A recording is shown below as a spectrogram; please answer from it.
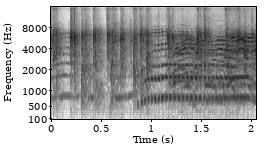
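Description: Several people clapping quickly and unevenly. About a second in, a high voice breaks into one long held cry, and other voices join it.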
